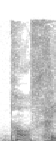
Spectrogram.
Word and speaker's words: Paws: Y lo último, según un estudio realizado por Honest Post. Así se pronuncia, ¿no? ¿Está bien? – Post, sí, perfecto. – P-A-W-S, por si acaso.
